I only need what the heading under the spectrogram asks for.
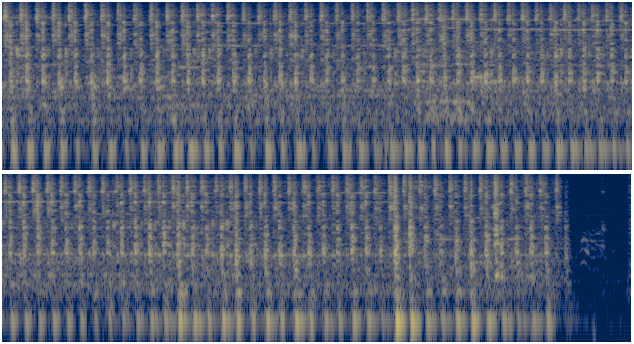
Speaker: you can hear the thumping as it gets thicker along the fabric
